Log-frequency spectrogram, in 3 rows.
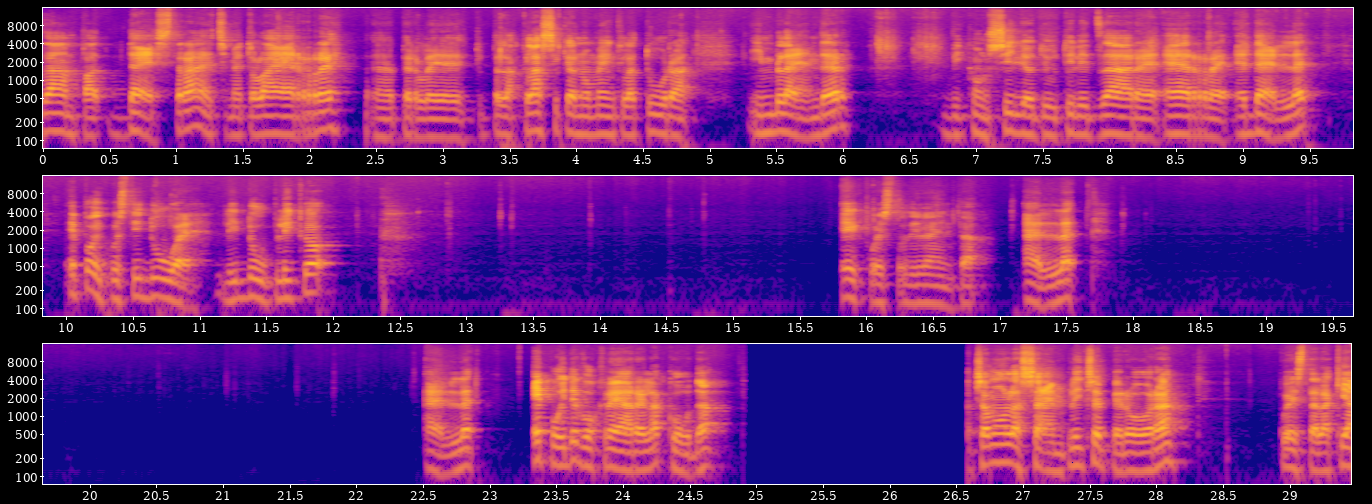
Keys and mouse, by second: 3.0 F2, 4.3 click, 4.5 F2, 9.3 click, 9.7 shift+click, 10.7 shift+d, 12.2 click, 13.3 g, 14.5 click, 14.7 F2, 18.0 click, 18.3 F2, 23.1 shift+middle click, 23.2 click, 23.2 shift+middle click, 25.0 shift+right click, 25.5 click, 25.6 shift+right click, 25.9 shift+a, 26.1 click, 26.4 g, 28.5 click, 29.0 F2.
